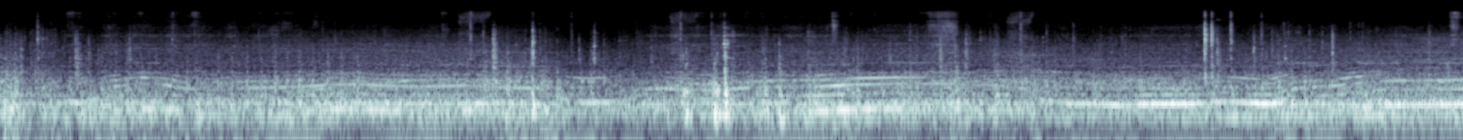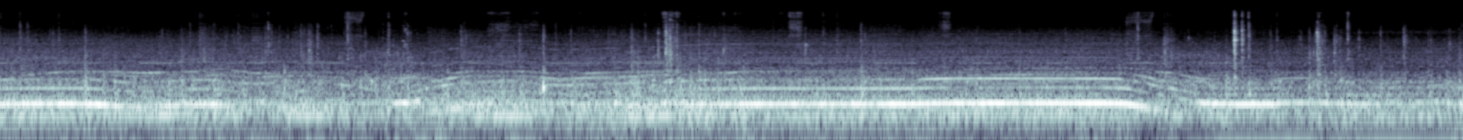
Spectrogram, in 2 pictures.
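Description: A plough blade scrapes across a snowy road.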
